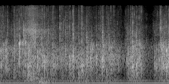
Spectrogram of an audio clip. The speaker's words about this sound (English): Would you give the Lord a hand clap of praise this morning?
